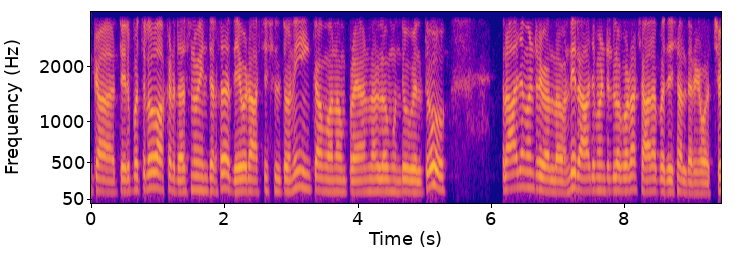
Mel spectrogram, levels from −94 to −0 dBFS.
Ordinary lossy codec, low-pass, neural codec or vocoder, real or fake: none; 3.6 kHz; none; real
